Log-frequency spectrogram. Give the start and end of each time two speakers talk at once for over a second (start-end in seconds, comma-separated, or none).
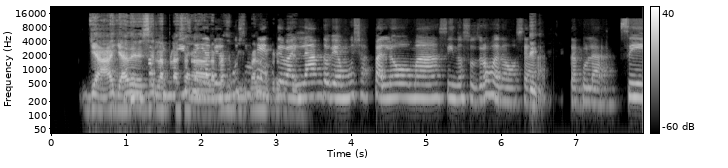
1.0-3.4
